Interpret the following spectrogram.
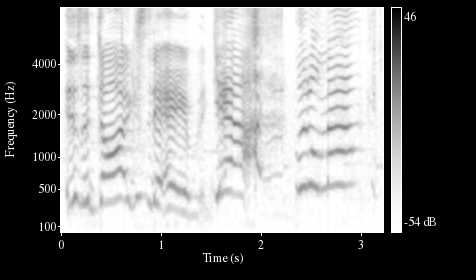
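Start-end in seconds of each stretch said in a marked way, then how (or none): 1.5-3.2 high, slow coo with a laugh, close to tears; teary laughing coo. Real, not acted. Streamer tearing up at the puppy, laughing and cooing. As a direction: choke up over the little dog. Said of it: "I'm gonna cry".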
